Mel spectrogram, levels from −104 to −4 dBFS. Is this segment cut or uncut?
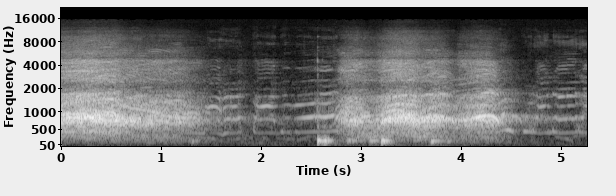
uncut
